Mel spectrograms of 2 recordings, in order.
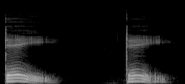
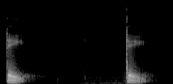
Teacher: with date, we see the vowel is shorter because you have a stop T at the end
